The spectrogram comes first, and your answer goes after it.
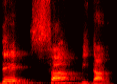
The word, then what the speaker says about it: deshabitado: en la d zanahoria fíjense la H no representa ningún sonido ya la H no representa ningún sonido la pronunciación correcta y hablo de pronunciación porque la sílaba es un fenómeno del habla ya es la mínima unidad del habla entonces tú dices de savitado otros casos Cómo separas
